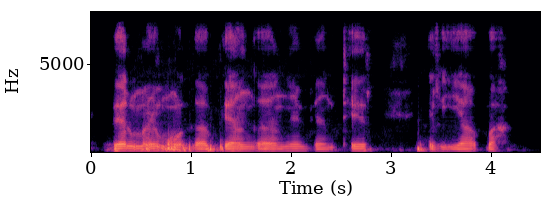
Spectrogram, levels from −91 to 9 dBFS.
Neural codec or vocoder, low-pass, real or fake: codec, 16 kHz, 16 kbps, FunCodec, trained on LibriTTS, 50 frames a second; 7.2 kHz; fake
